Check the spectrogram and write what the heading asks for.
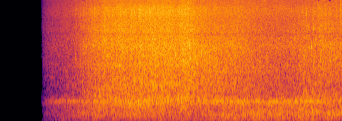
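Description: Wind rushing over the microphone with waves on the water, fading in about a second in, with a steady hum underneath.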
